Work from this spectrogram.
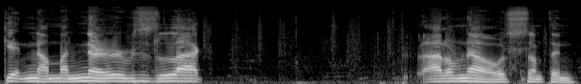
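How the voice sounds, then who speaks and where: Slow-talking young man with a low voice. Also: steady tone, smooth, no room sound. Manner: rambling, profane, joking, talks to chat and to the game. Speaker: gaming streamer. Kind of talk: casual gameplay commentary.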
